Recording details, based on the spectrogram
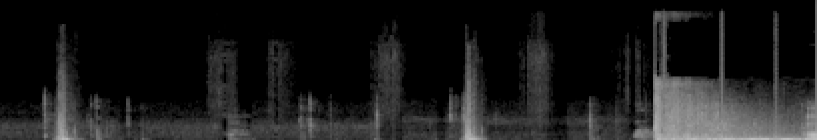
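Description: Sharp Minecraft gunshots and clicks punctuate near silence, then a sudden loud, sustained explosion erupts and rumbles through the end.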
